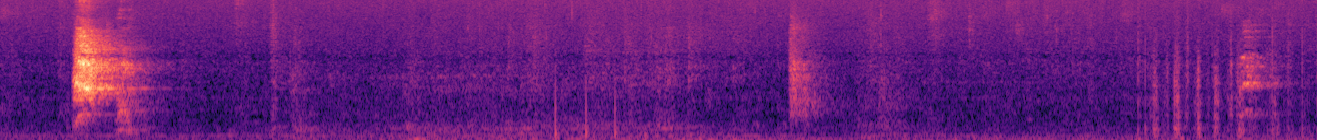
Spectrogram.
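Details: Chihuahua giving one sharp, loud bark at the start, then a quieter yip around six seconds and a faint short yelp near the end, with low background hum in between.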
